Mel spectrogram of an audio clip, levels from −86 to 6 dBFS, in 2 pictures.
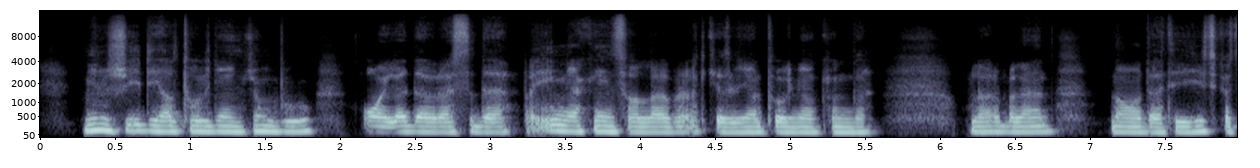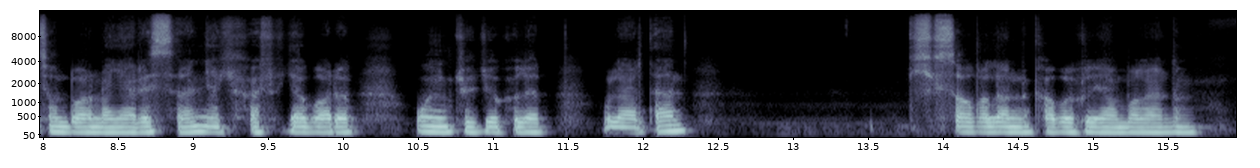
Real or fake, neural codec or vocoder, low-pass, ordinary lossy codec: fake; autoencoder, 48 kHz, 32 numbers a frame, DAC-VAE, trained on Japanese speech; 14.4 kHz; none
